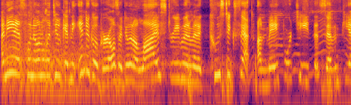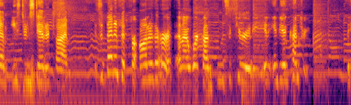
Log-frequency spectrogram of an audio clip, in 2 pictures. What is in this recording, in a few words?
promo; winona laduke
